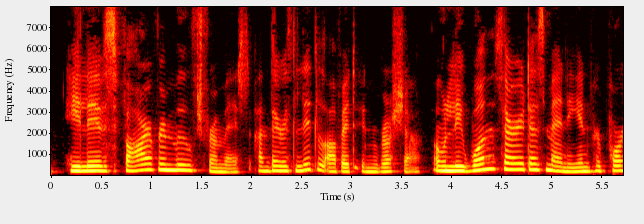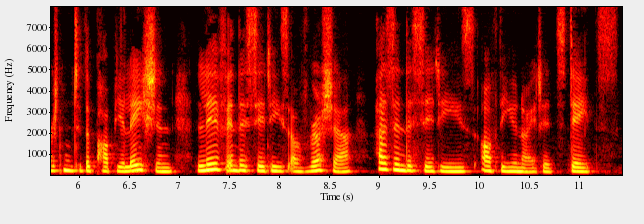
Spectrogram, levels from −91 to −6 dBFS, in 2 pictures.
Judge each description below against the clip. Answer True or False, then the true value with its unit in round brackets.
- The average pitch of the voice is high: True (220 Hz)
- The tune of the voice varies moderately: True (3.7 semitones)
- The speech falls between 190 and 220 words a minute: True (195 wpm)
